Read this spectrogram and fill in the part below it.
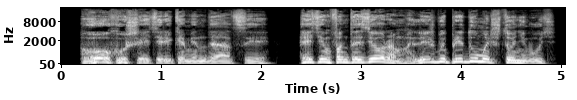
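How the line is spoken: Grumbling man. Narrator (Russian): проворчал мужчина

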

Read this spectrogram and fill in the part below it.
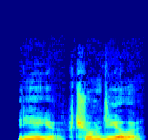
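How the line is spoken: Low-voiced question. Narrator (Russian): низким голосом спросил Бран

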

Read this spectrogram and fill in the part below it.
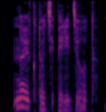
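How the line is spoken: Mumbled. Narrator (Russian): бормотал он

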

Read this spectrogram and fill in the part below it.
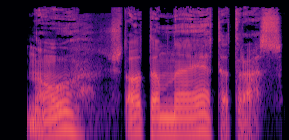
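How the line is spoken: Sighing. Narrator (Russian): вздохнул генерал Шерман

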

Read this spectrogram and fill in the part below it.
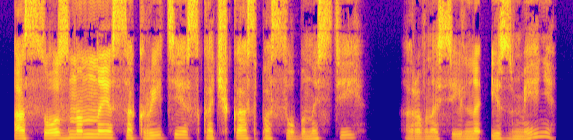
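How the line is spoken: Gloomy reply. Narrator (Russian): мрачно отозвался Дамер

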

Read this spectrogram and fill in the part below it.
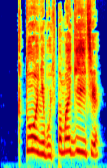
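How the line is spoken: Shouting. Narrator (Russian): закричала я

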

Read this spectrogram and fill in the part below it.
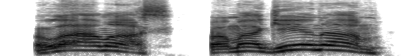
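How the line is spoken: Shouted together. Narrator (Russian): крикнули братья

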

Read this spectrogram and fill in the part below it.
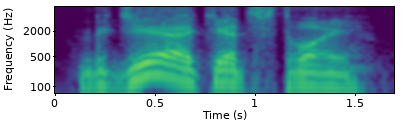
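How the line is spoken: Furious growl. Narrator (Russian): прорычал, словно разъяренный зверь, гадята

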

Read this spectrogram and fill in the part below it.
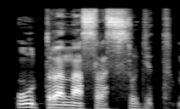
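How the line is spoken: Grim hateful whisper. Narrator (Russian): мрачно прошептал под нос юноша с раздражением и ненавистью

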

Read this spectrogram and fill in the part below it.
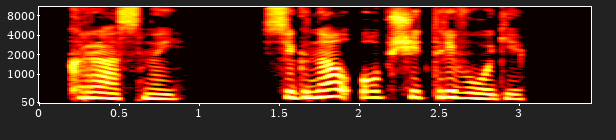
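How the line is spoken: Lifeless voice. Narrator (Russian): сказал Нор безжизненным голосом

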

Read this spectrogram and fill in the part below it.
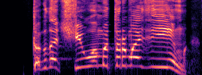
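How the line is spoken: Yelled. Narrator (Russian): завопил Ник

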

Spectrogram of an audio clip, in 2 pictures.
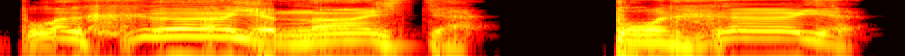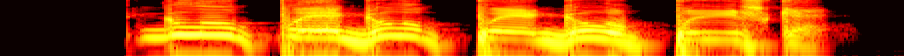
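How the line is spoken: Deep bison-like growl. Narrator (Russian): рычал красавка голосом зубра

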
